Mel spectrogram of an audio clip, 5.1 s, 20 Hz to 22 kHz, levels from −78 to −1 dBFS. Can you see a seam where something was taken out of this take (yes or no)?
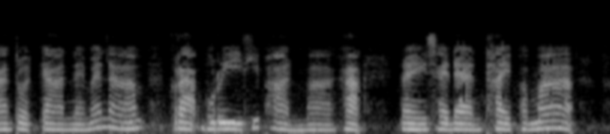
no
